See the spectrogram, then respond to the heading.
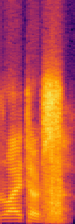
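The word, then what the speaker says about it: Reuters: দেখছো এটা আগে আর চি না স্যার এটার উচ্চারণটা হলো রাইটারস নাম শুনছো ইয়েস স্যার শুনছি মনে হচ্ছে হ্যাঁ কিন্তু এটার বানানটা আসলে রাইটার্স এর মত হয় না আর ইউ টি ই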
